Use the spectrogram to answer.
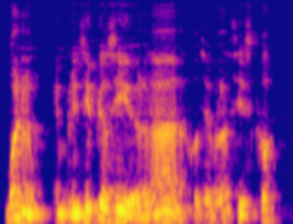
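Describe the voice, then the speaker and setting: A man from Costa Rica leads an online seminar indoors, his lowish, darkish voice lively in intonation at normal speed and marked by a Costa Rican accent. He reads and answers chat comments, repeating phrases and courteously inviting participation. Echo from the room and muffled, dull audio color the recording.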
